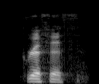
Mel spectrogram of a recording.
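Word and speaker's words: Gruffudd: It is Welsh. I'm checking multiple sources. It is Yoan. – Okay. – Griffith. – Griffith. – The second source says Griffith.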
